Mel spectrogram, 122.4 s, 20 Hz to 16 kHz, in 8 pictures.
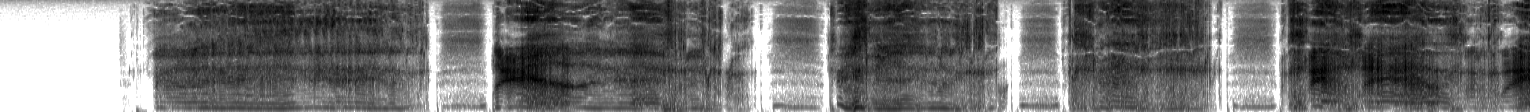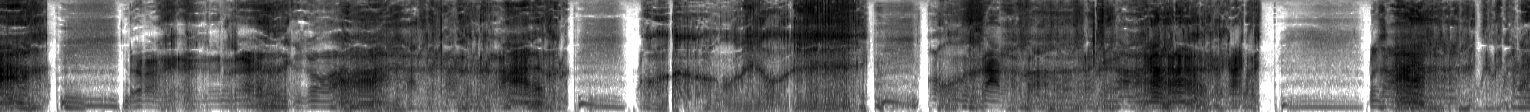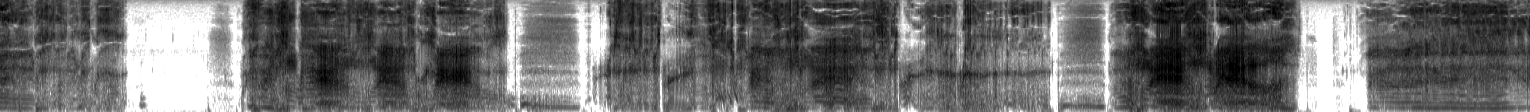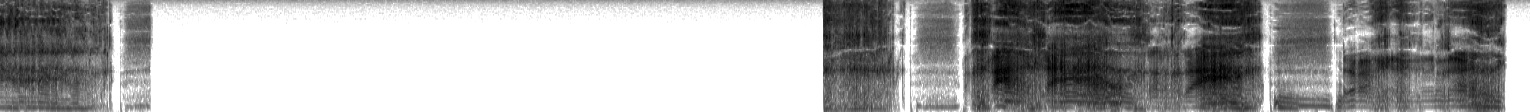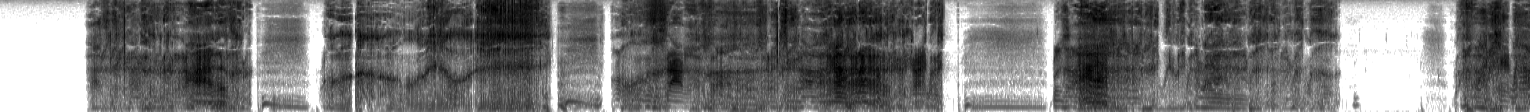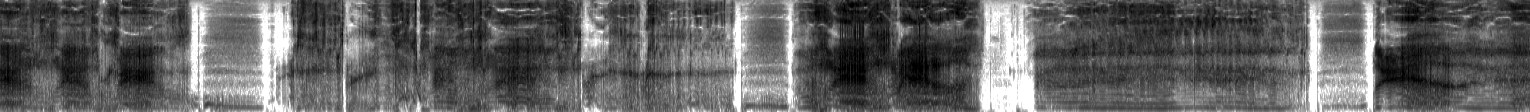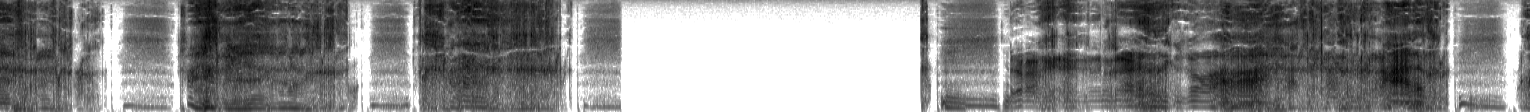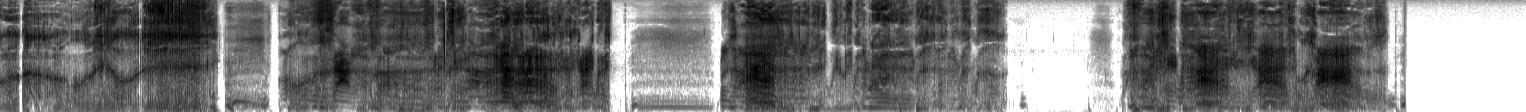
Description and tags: Single groaning zombie. Syncs at 08.24.14.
